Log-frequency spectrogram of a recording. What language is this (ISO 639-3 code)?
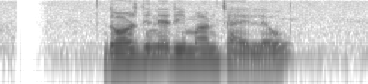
ben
